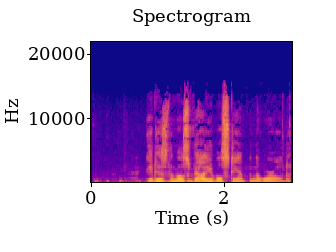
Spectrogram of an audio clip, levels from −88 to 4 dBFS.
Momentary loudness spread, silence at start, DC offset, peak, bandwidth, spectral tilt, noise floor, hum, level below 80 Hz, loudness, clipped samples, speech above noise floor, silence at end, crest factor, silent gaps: 7 LU; 0.05 s; under 0.1%; 0 dBFS; 14.5 kHz; -5 dB/octave; -45 dBFS; none; -52 dBFS; -17 LUFS; under 0.1%; 28 dB; 0 s; 18 dB; none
